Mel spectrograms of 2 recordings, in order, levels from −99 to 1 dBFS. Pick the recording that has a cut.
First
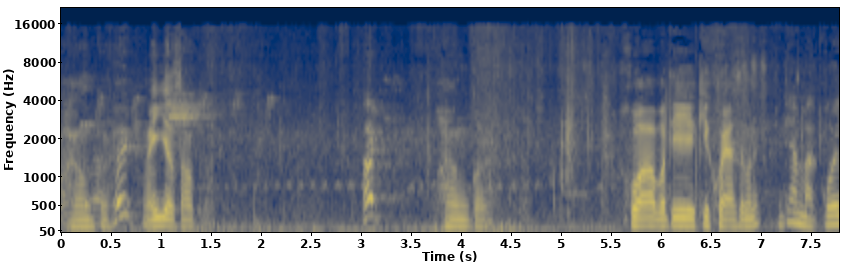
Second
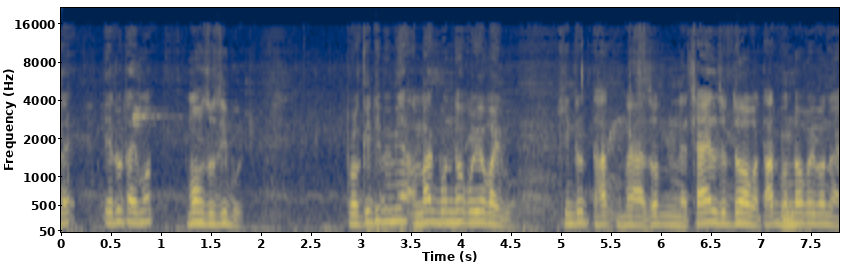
first; 1 cut; at 5.5 s

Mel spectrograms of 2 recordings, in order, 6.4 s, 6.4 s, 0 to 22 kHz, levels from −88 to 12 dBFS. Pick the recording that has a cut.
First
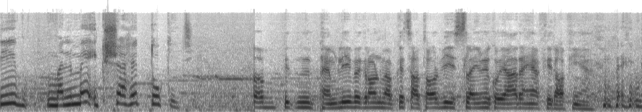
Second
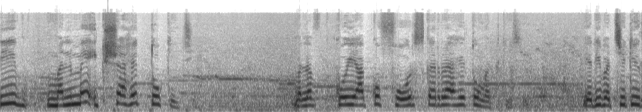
first; 1 cut; at 2.5 s

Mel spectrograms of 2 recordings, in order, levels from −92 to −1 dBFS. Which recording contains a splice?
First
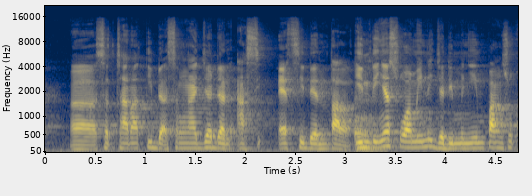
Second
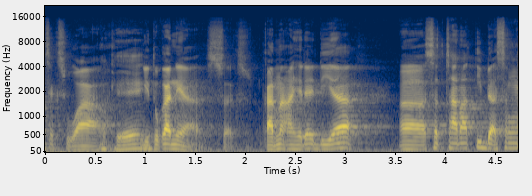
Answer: first; 1 cut; at 3.1 s

